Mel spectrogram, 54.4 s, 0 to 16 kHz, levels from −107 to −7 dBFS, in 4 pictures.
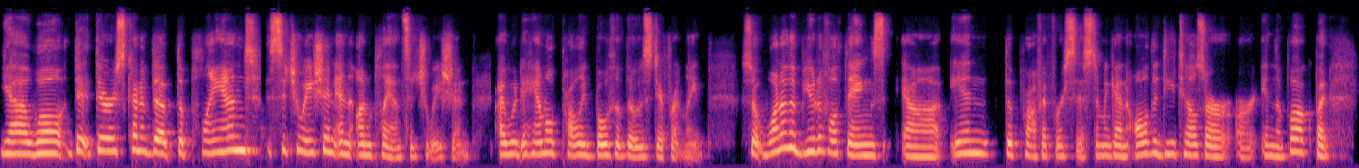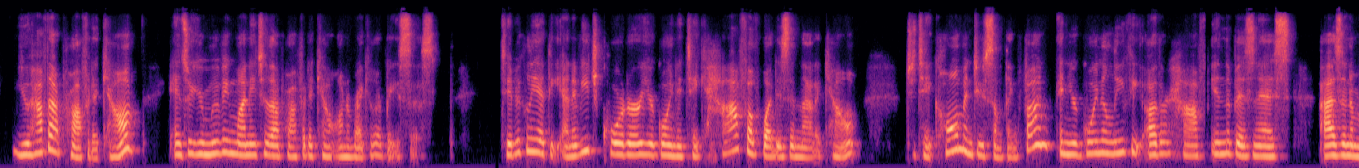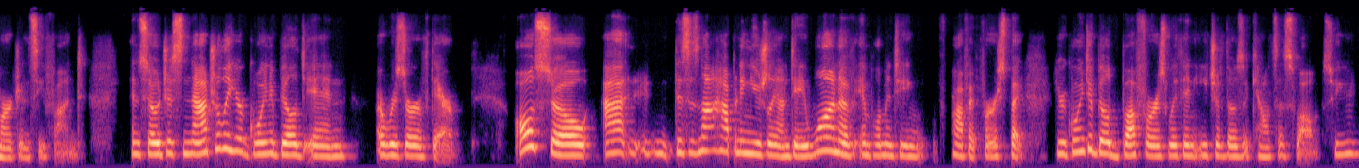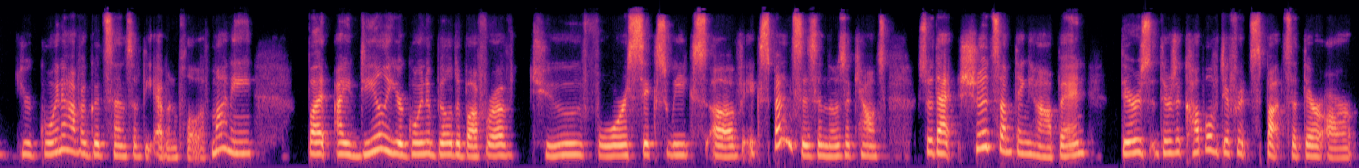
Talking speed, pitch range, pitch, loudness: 210 wpm, 195-235 Hz, 210 Hz, -26 LUFS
